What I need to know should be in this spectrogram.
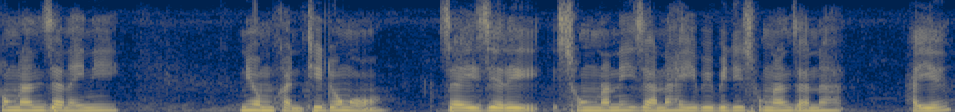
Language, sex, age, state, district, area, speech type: Bodo, female, 30-45, Assam, Udalguri, rural, spontaneous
